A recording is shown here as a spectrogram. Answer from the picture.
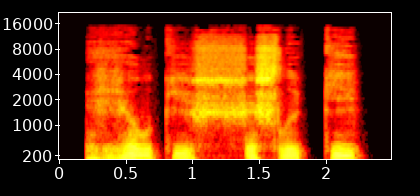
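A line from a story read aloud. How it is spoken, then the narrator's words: Mumbled. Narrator (Russian): пробормотал я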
